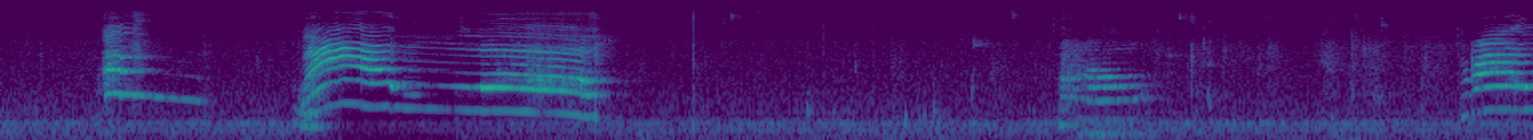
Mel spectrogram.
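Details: A tiny, hungry female Bengal kitten gives five insistent, falling meows, some drawn out, a few seconds apart, over a steady low indoor hum, vocalising for raw chicken.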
